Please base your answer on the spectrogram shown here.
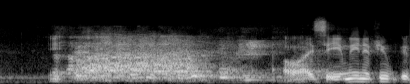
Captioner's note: laughter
